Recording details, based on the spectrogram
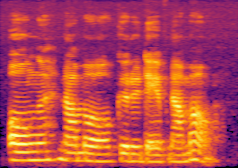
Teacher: Well, slight adjustments are being made in the mouth. When we say Ong, we say O in the back of the throat, and the Ung comes back into the nasal cavity. The G is very silent, so you'll just press the G lightly on the top of your mouth.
